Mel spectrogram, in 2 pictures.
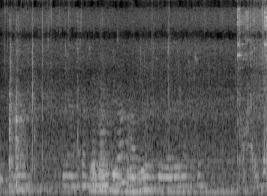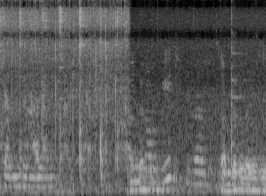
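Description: Sizzling and frying in a pan as an egg is stirred into spice paste, with repeated stirring and scraping; a voice talks intermittently, and the sizzle surges louder midway.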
